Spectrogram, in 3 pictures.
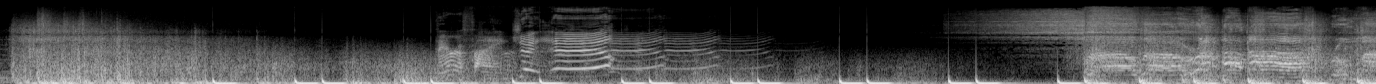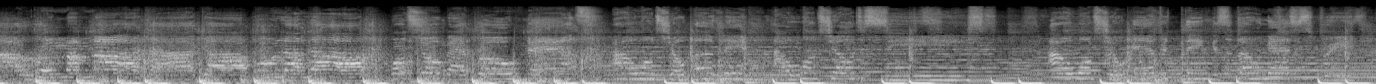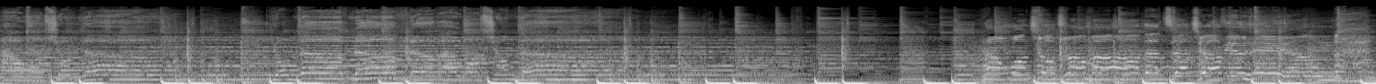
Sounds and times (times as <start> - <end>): Rhythm and blues: 0.0 - 41.2.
